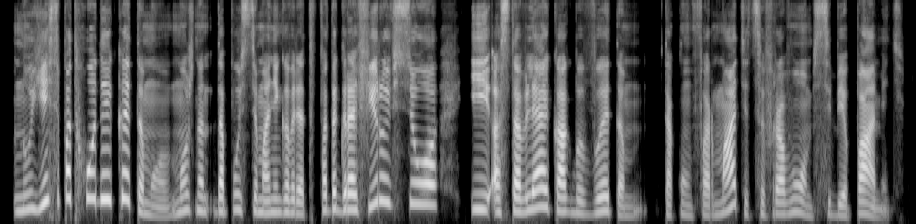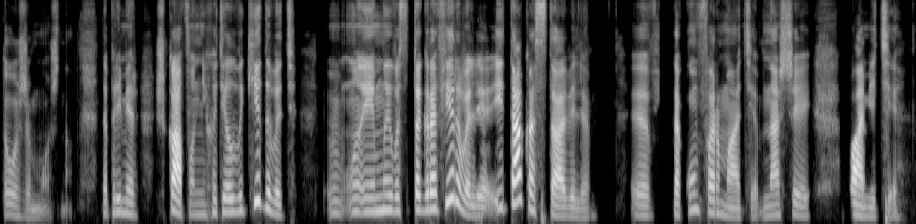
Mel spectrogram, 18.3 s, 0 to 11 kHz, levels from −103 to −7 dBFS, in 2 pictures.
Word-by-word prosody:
Ну, 210 +2 -6
есть 335 +11 +2
и - - -26
подходы 395 -1 +3
и - - +3
к 390 - -5
этому. 165 - 0
Можно, 215 +3 -5
допустим, 205 -1 -1
они 185 +2 +1
говорят: 190 -4 -2
фотографируй 245 +9 +3
всё 310 -1 +1 0.3
и 235 -1 +4
оставляй 220 +7 +4
как 205 -3 +4
бы 180 -2 -8
в 165 +4 -15
этом, 205 -2 -4 0.2
таком 150 0 -9
формате 155 +4 -1
цифровом 170 +1 -5
себе 150 +2 -3
память. 170 -8 0
Тоже 150 -7 -11
можно. 115 - -17 0.3
Например, 185 -5 -7 0.2
шкаф 165 - +4
он 160 0 -12
не 160 - -13
хотел 195 +2 -5
выкидывать, 220 - -3 0.3
у 175 - -18 0.3
и 200 +1 +2
мы 215 +2 -3
его 215 -1 -4
сфотографировали, 230 - +1
и 260 - +1
так 350 +4 +8
оставили, 135 - +1 0.4
э, 145 -1 -5
в 140 - -20
таком 215 +9 -3
формате 150 - -4
в - - -29
нашей 145 0 -4 0.4
памяти. 140 -7 +1
195 Hz, 155 wpm, -26 LUFS, 155-230 Hz, 0.4 s, так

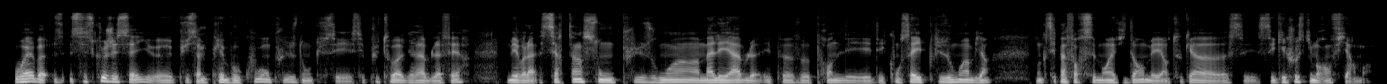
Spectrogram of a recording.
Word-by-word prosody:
Ouais, 130 +3 +6
bah, - - +5
s 100 -4 -10
c'est 115 - -3
ce - - -6
que 160 - +6
j'essaye, 115 -3 +2
heu, 95 -1 -1
et - - -2
puis 100 +5 -8
ça 95 -2 +1
me 85 - -3
plaît 110 - +1
beaucoup 100 +5 0
en - - +2
plus, 110 0 -6
donc 80 -2 -6
c'est 70 -1 -8
c'est - - -12
plutôt 105 - -2
agréable 90 -2 0
à 80 - 0
faire, 105 +6 -3 0.4
mais 100 - +6
voilà, 85 -4 +3
certains 120 0 +2
sont 105 -4 +3
plus 105 +1 -6
ou 100 - -3
moins 100 -1 +3
malléables 95 -3 +4
et 95 - -6
peuvent 90 -3 -4
prendre 95 +2 -2
les 80 -2 -4
des 85 +2 -7
conseils 105 +2 +3
plus 105 -1 -3
ou 105 - +4
moins 105 -1 +3
bien. 95 0 -1 0.4
Donc, - - -3
c'est - - -6
pas - - +4
forcément 95 -1 0
évident, 95 +4 -1
mais 85 -5 +1
en 75 - -5
tout - - -14
cas, 95 -1 0 0.2
heu, - - -7
c'est 80 -3 -10
c'est - - -5
quelque - - -3
chose 120 0 -1
qui 100 - +2
me - - +3
rend 85 +3 -4
fier, - - -6
moi. - - -15
100 Hz, 260 wpm, -23 LUFS, 90-105 Hz, 0.4 s, Ouais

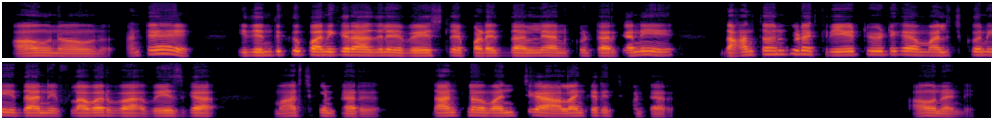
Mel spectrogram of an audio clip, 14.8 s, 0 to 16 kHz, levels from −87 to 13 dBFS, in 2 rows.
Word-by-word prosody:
అవునవును. 120 -4 -2 0.2
అంటే 205 +9 0 0.6
ఇది 145 +1 -1
ఎందుకు 175 +3 -3
పనికిరాదులే 160 -2 +5
వేస్ట్‌లే 140 +1 +1
పడేద్దాంలే 135 +2 +2
అనుకుంటారు 135 +1 -1
కానీ 175 +6 +2 0.6
దాంతోని 190 +5 +1
కూడా 195 0 +3
క్రియేటివిటీ‌గా 175 +2 +1
మలుచుకొని, 155 +2 -2
దాన్ని 130 -1 +3
ఫ్లవర్ 140 +3 +3
వ - - +5 0.2
వేస్‌గా 130 0 0 0.6
మార్చుకుంటారు. 115 -4 -5 0.5
దాంట్లో 140 +3 +2
మంచిగా 135 +2 +1
అలంకరిచ్చుకుంటారు. 130 +1 -4 1.9
అవునండి. 110 -7 -3
140 Hz, 90 wpm, -23 LUFS, 130-160 Hz, 1.9 s, పనికిరాదులే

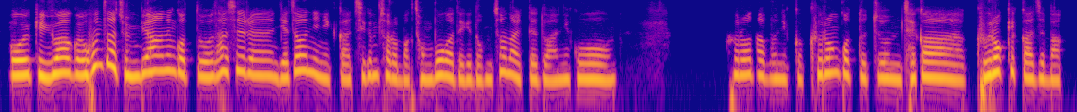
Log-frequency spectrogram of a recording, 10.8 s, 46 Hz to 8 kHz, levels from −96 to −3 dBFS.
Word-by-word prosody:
뭐 255 0 +8
이렇게 255 -1 +4
유학을 275 +2 +5
혼자 390 - +4
준비하는 295 +4 +1
것도 250 -4 0
사실은 265 -4 -1
예전이니까 225 -4 -1
지금처럼 245 0 -4
막 200 0 -8
정보가 230 +3 0
되게 210 -2 -5
넘쳐날 215 +5 -3
때도 205 -1 -5
아니고 210 0 -2 1.1
그러다 255 -1 -2
보니까 215 -1 -6
그런 275 +2 -1
것도 255 -4 -4
좀 220 -1 -2
제가 220 -1 0
그렇게까지 245 -5 +2
막 200 0 -5
240 Hz, 335 characters per minute, -23 LUFS, 215-265 Hz, 1.1 s, 뭐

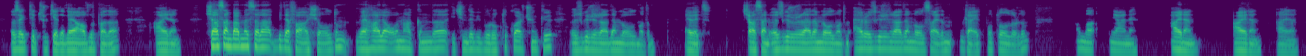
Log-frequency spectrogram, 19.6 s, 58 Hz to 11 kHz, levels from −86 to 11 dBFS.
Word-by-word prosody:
Özellikle 110 +1 0
Türkiye'de 105 -2 -1
veya 105 0 +6
Avrupa'da, 105 +2 -1 0.5
aynen. 100 -1 0 0.4
Şahsen 150 +1 +8
ben 145 0 +8
mesela 140 -3 +3
1 135 - -4
defa 110 -5 +4
aşı 100 +1 -2
oldum 110 +6 -6
ve 115 0 +3
hâlâ 125 +2 +4
onun 120 +3 -2
hakkında 115 +2 -2
içimde 110 +1 -4
bir 110 -1 -8
burukluk 105 +2 -5
var 120 -2 +4
çünkü 120 +5 -4 0.2
özgür 105 +3 -3
irademle 105 -1 0
olmadım. 90 -1 -7 0.5
Evet, 105 -3 -1 0.5
şahsen 105 -2 +4
özgür 110 +3 0
irademle 110 0 +2
olmadım. 100 -2 -2
Eğer 115 0 0
özgür 115 +1 -2
irademle 115 -1 -1
olsaydım 100 +1 -3
gayet 100 -5 -4
mutlu 105 +1 -5
olurdum 100 +6 -6 0.7
ama, 115 -3 -4 0.2
yani 100 -2 -6 0.5
Aynen, 105 -4 +2 0.5
aynen, 100 -1 0 0.2
aynen. 90 0 -9
110 Hz, 125 wpm, -21 LUFS, 100-115 Hz, 0.7 s, Şahsen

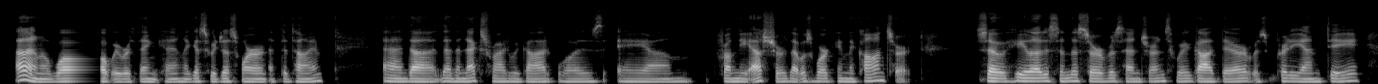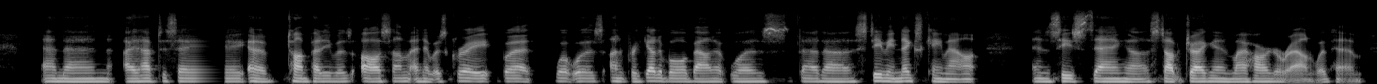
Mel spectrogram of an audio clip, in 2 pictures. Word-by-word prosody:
I 210 +3 +8
don't 145 - +4
know 125 - 0
what 135 +1 +2
we 130 - 0
were 130 0 0
thinking, 130 0 -3
I - - -2
guess 135 0 -3
we 130 - -1
just 135 0 -2
weren't 130 -1 +2
at 130 - -11
the 130 - -5
time. 130 +4 -1 0.6
And, 135 -1 +1
uh, 130 -1 +4
then 145 -1 0
the 135 - 0
next 140 +3 0
ride 135 -1 -1
we 135 -1 -2
got 130 0 0
was 130 -1 -4
a, 130 0 -3
um 130 +1 -4 0.2
from 140 -1 +1
the 135 -2 0
usher 135 -5 +3
that 130 -2 +1
was 135 0 -3
working 140 0 -1
the 130 - -1
concert. 155 +6 -1 0.6
So 145 -2 +5
he 150 +2 +2
let 150 0 +6
us 155 -1 -3
in 145 - 0
the 155 - +1
service 140 0 0
entrance, 135 +3 -3
we 140 0 -2
got 135 -2 +4
there, 135 +2 +2
it - - -9
was 130 0 -6
pretty 140 -2 -3
empty, 135 +5 -1 0.6
and 140 0 0
then 135 -1 0
I'd 135 +1 +2
have 145 0 +2
to 150 - -7
say 140 0 -3 0.4
uh, 135 -3 +3 0.2
Tom 140 -3 +4
Petty 135 -1 0
was 135 +1 -4
awesome, 140 +1 +2
and 135 - -1
it 130 - -3
was 130 +1 -4
great, 140 -2 0
but 140 -3 0 0.2
what 145 -2 -2
was 140 -1 -3
unforgettable 140 0 0
about 135 -1 +1
it 130 -2 -4
was 135 +1 -2
that, 135 -1 -2
uh, 130 0 0
Stevie 150 +2 +1
Nicks 150 +1 +1
came 135 -3 -3
out, 125 0 0 0.6
and 135 0 -2
she 140 +1 +2
sang, 135 -1 +2
uh, 125 +1 -2
"Stop 130 0 +2
Dragging 135 -1 +3
My 130 0 +2
Heart 135 0 +1
Around" - - -1
with - - -5
him. - - -7
135 Hz, 190 wpm, -24 LUFS, 130-140 Hz, 0.6 s, I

